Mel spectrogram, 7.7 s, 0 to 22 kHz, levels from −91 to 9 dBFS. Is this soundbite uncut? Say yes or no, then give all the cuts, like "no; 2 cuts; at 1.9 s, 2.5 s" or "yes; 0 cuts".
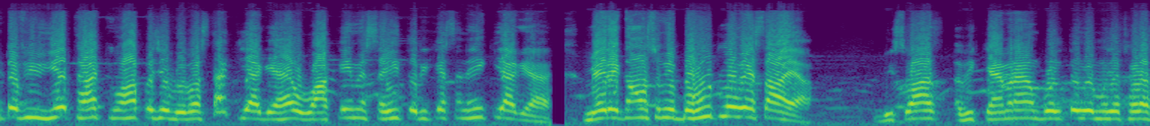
yes; 0 cuts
